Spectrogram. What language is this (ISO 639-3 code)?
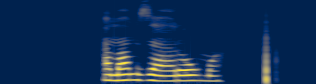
abk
